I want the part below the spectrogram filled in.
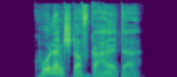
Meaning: nominative/accusative/genitive plural of Kohlenstoffgehalt
- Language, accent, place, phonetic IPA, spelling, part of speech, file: German, Germany, Berlin, [ˈkoːlənʃtɔfɡəˌhaltə], Kohlenstoffgehalte, noun, De-Kohlenstoffgehalte.ogg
